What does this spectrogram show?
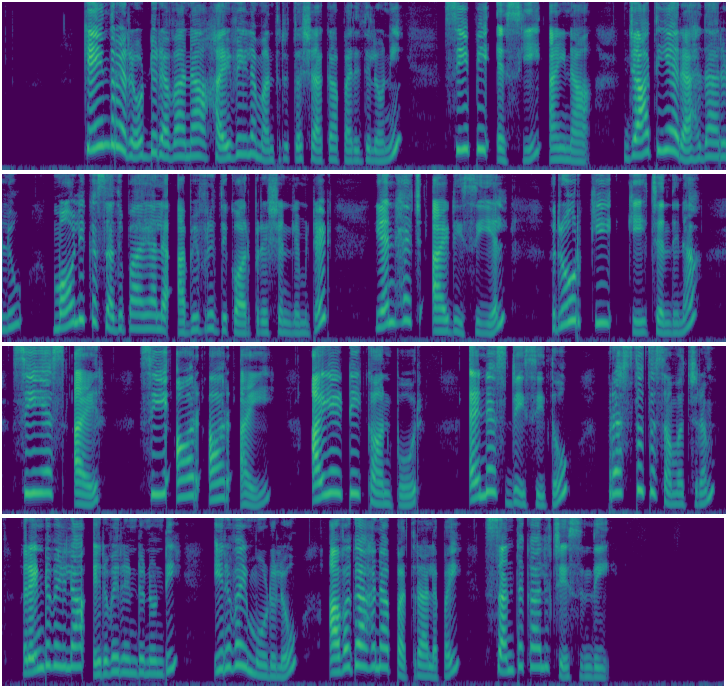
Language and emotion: Telugu, neutral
